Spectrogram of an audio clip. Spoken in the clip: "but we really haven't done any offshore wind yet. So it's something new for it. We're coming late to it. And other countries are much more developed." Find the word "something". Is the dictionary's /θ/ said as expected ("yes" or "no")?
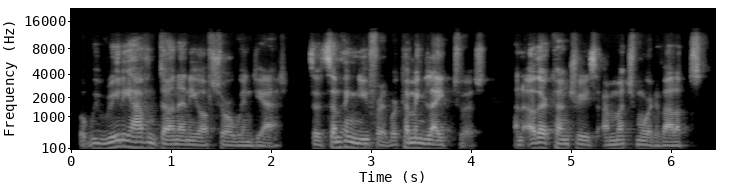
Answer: yes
